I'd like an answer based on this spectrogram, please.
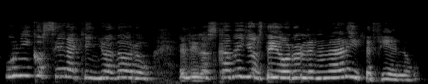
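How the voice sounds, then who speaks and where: A lovesick young noblewoman pours out her passion in melodramatic exclamations in a stage comedy, as a woman acts her out. Her voice is very high, and the recording is dull and muffled. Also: brisk. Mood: melodramatic love.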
